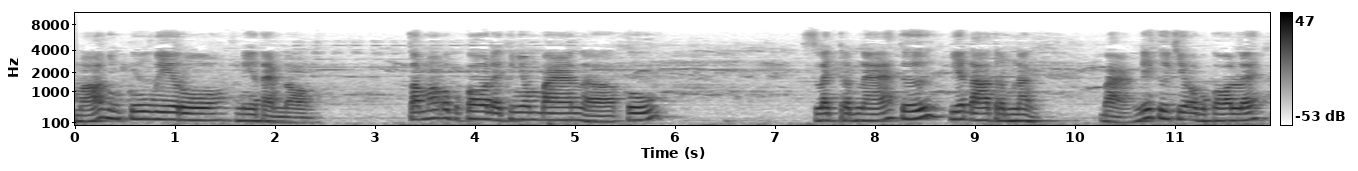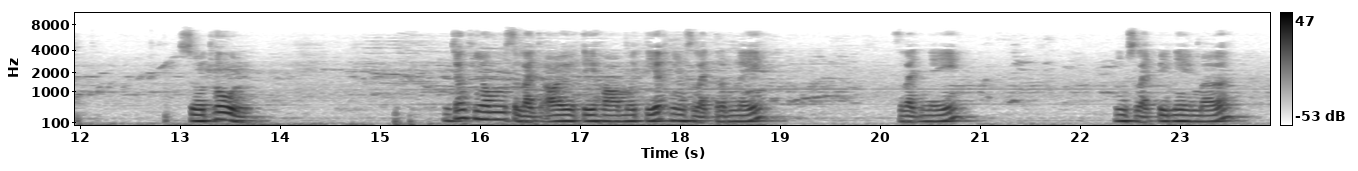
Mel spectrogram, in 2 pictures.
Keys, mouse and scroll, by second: 4.6 a, 5.4-9.3 drag, 11.8 space, 12.0 click, 12.3 space, 15.0 q, 15.6 space, 15.8 click, 16.1 space, 17.3-23.9 drag.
